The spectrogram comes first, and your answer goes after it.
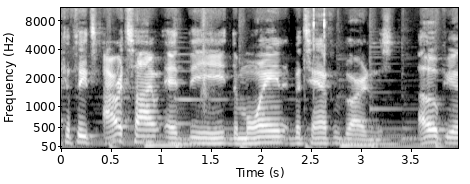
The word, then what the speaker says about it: Des Moines: I don't know what they teach in geography school anymore, in geography class, but it's Des Moines. The S is silent, it's French. Des like Moines. Des Moines, it's French, like Des Moines.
